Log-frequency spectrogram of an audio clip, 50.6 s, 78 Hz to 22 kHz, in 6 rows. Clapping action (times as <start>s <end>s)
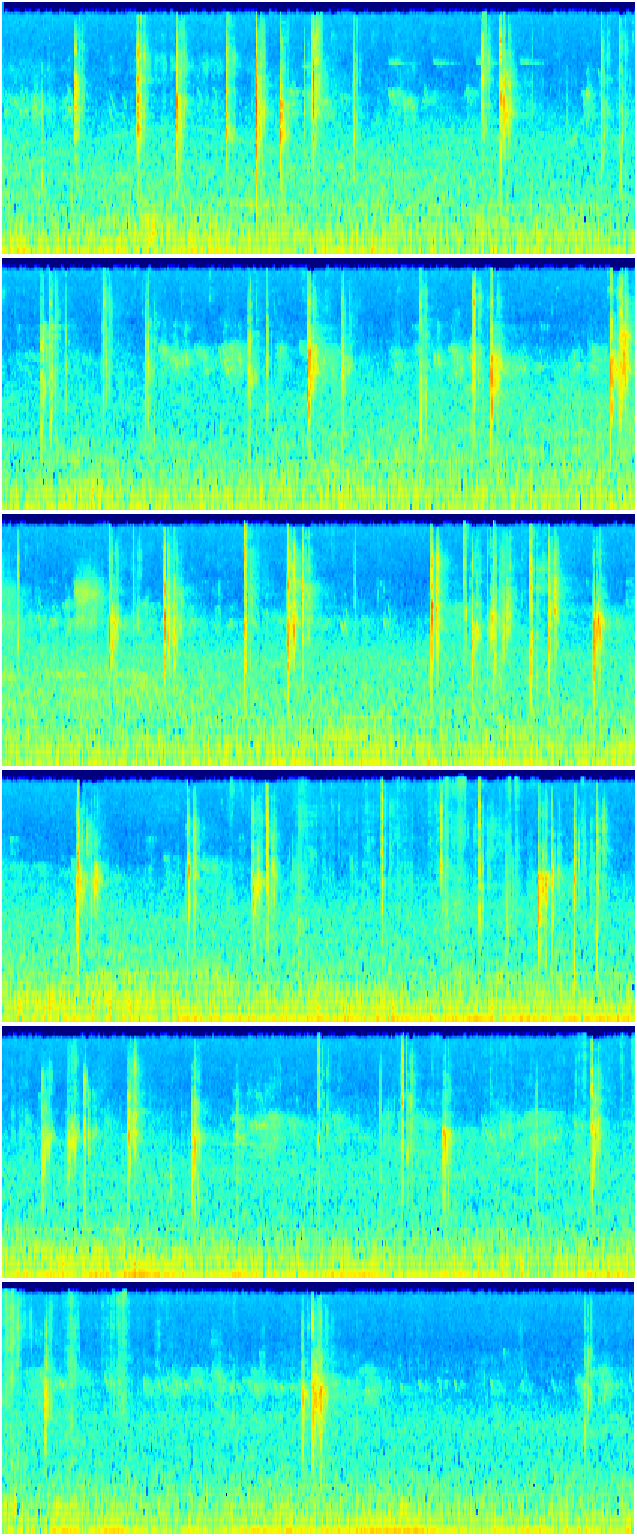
1.8s 4.9s, 6.4s 6.9s, 8.0s 10.8s, 11.6s 13.3s, 13.9s 15.5s, 16.3s 22.0s, 22.6s 25.3s, 26.2s 26.7s, 27.8s 29.1s, 31.2s 33.4s, 34.2s 37.2s, 38.8s 41.0s, 41.6s 43.2s, 46.2s 46.8s, 50.0s 50.2s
